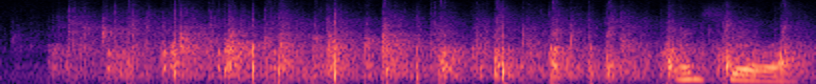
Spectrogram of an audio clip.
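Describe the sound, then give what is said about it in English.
A crowd applauds young people steadily for about four seconds, dense overlapping claps forming a loud, even patter, with a voice or brief cheer rising over the clapping near the end. “They are sharp, sharp young people, my friends, and let's applaud them today.”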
